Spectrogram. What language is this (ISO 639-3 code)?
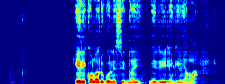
mas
